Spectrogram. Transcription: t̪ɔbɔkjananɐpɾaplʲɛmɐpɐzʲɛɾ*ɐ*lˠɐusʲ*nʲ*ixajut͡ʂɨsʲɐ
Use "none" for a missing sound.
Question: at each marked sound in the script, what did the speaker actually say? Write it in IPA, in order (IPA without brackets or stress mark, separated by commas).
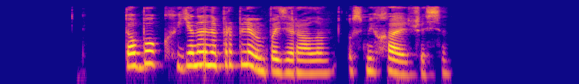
a, mʲ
